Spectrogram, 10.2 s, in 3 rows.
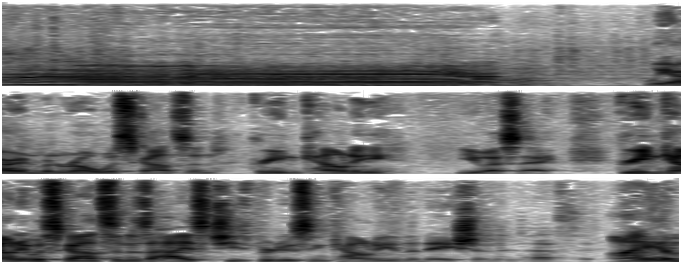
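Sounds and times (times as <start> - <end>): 
Brown Swiss cow mooing: 0.0 - 2.8
speech: 3.3 - 10.1.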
